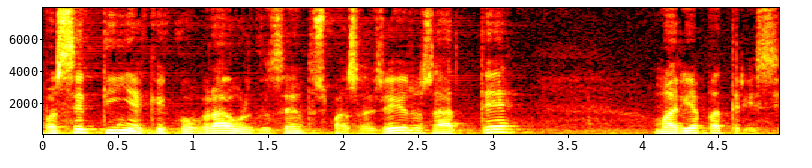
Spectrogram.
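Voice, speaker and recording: Speaking at a fairly slow pace, a man has a medium, somewhat breathy voice. His pitch variation is ordinary. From Spain. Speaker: retired tram conductor. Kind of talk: oral history interview.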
